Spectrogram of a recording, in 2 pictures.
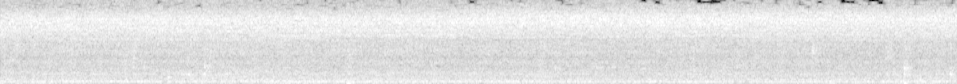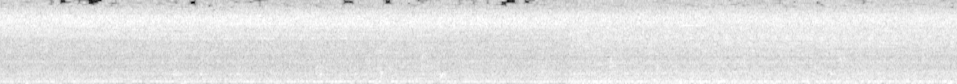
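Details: Japanese honey bees fanning on a hot day make an even, whirring hum of countless wings. Faint flickers of single bees cross it, and a deeper rumble joins near the end.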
